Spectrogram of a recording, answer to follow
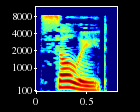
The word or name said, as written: sullied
